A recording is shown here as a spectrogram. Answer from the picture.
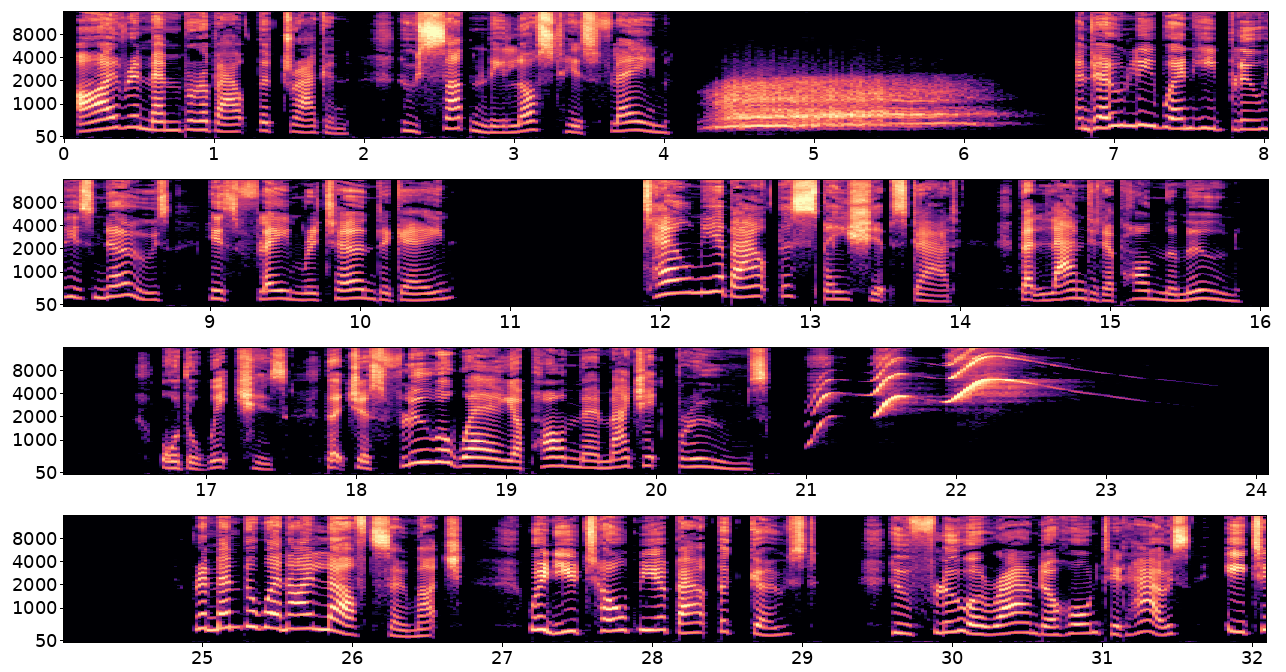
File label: Childrens book with SFX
